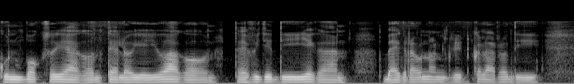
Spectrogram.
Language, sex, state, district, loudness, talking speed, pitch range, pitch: Chakma, male, Tripura, Unakoti, -18 LUFS, 165 wpm, 105-115 Hz, 110 Hz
